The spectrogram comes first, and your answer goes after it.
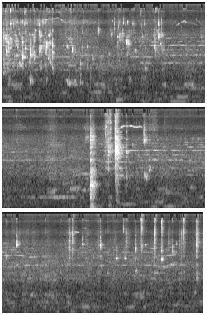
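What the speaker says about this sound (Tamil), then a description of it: "இதை இப்போ வடிகட்டிக்கலாம்." Ground bamboo rice mixed with water is being strained. A steady wet trickle and dripping runs throughout, with a few sharper splashes and clinks about midway.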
